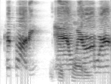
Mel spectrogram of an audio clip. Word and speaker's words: Cotati: Okay, it's Cotati.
